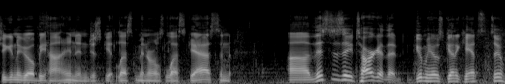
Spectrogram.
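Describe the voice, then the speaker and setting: There is vocal fry in this man's speech. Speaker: esports caster. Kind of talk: live commentary. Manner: animated.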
